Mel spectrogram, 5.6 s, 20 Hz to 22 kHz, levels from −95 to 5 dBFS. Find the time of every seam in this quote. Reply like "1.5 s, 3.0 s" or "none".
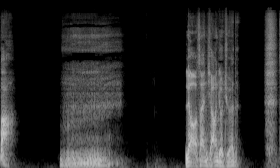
none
